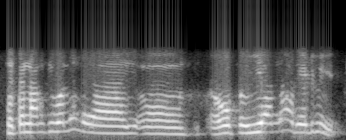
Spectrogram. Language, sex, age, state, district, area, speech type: Bengali, male, 60+, West Bengal, Paschim Medinipur, rural, conversation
